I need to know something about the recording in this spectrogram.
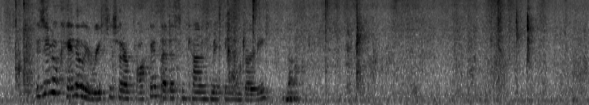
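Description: Rubber gloves snap and rustle as they are pulled on.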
